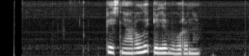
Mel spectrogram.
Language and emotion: Russian, neutral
